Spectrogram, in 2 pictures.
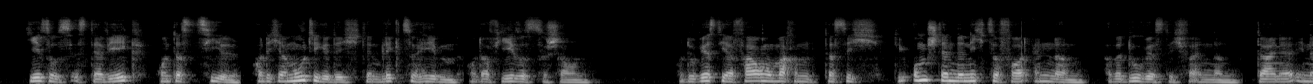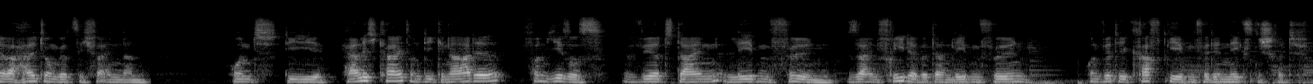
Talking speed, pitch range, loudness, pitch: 160 wpm, 115-145 Hz, -28 LUFS, 125 Hz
